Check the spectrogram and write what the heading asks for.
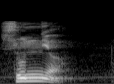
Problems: none marked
